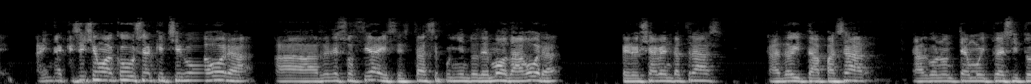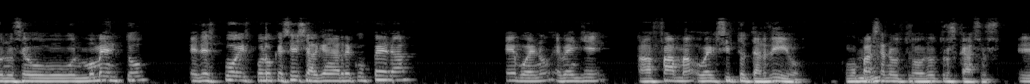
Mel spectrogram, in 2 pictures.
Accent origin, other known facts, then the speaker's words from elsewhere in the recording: Galicia, Spain; que os que somos galegos, pois, che pase o pelo de punta, te sintes ben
